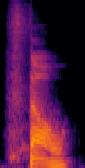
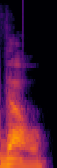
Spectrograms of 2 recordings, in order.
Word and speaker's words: though: know that is a voiced consonant is not voiceless so don't say tho so is not correct so though though though and if any of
